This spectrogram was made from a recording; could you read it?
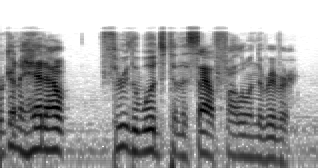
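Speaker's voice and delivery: hushed whisper. Whispering in character after a departing companion named Bart: whispering after someone leaving. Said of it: "I'm just gonna whisper after Bart".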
